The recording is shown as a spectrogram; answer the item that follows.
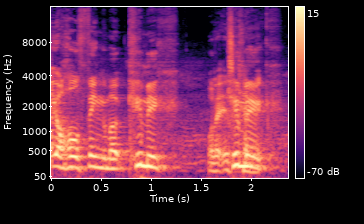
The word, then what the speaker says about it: Kimmich: Yeah, but this is like your whole thing about Kimmich. well, it is Kimmich. Kimmich. Oh, that's how you pronounce his Yeah, name.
